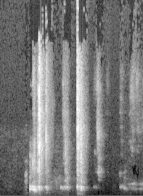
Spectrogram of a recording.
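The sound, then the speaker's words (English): A presenter giving a Zoom tutorial takes a few wet, noisy slurps of water in uneven bursts, hissy and gurgling, with short gaps between sips and no talking. “Sorry about the noisy slurp here.”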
